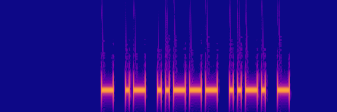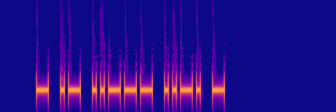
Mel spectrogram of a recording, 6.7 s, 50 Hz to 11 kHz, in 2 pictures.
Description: Morse code, heard as a keyed tone, about 32 wpm, 700 Hz. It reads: TA2FT TA2FT
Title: DXCC-100 Call Signs - 5 Characters - Repeated 2x - 30wpm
